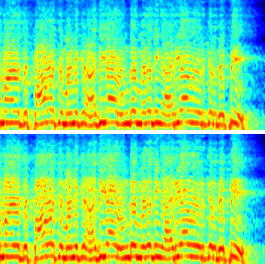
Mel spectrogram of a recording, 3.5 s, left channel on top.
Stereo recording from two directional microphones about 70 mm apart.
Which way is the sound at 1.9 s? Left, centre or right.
Centre.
